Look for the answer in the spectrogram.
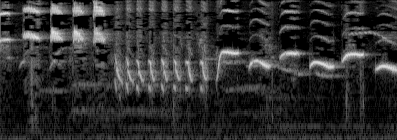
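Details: Sunda robin opening with high buzzy notes, then a rapid stutter of about ten short repeated chips, followed by a series of clear rising and falling whistles.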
